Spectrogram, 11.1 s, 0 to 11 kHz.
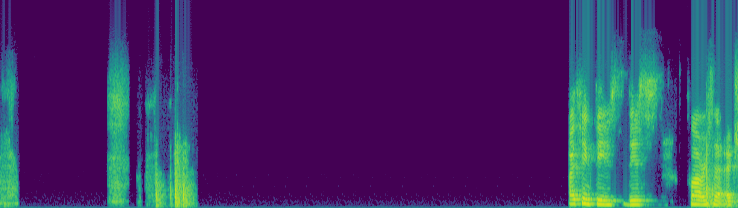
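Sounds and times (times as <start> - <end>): knocks on wooden table: 2.3 - 3.0.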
